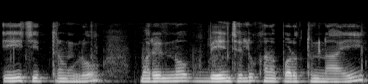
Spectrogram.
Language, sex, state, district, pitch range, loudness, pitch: Telugu, male, Telangana, Adilabad, 140-155 Hz, -17 LUFS, 145 Hz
